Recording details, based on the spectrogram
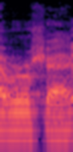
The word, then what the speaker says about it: Rorschach: It's kind of like a Rorschach test. Am I saying that right? It's like... – Yeah, Rorschach.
